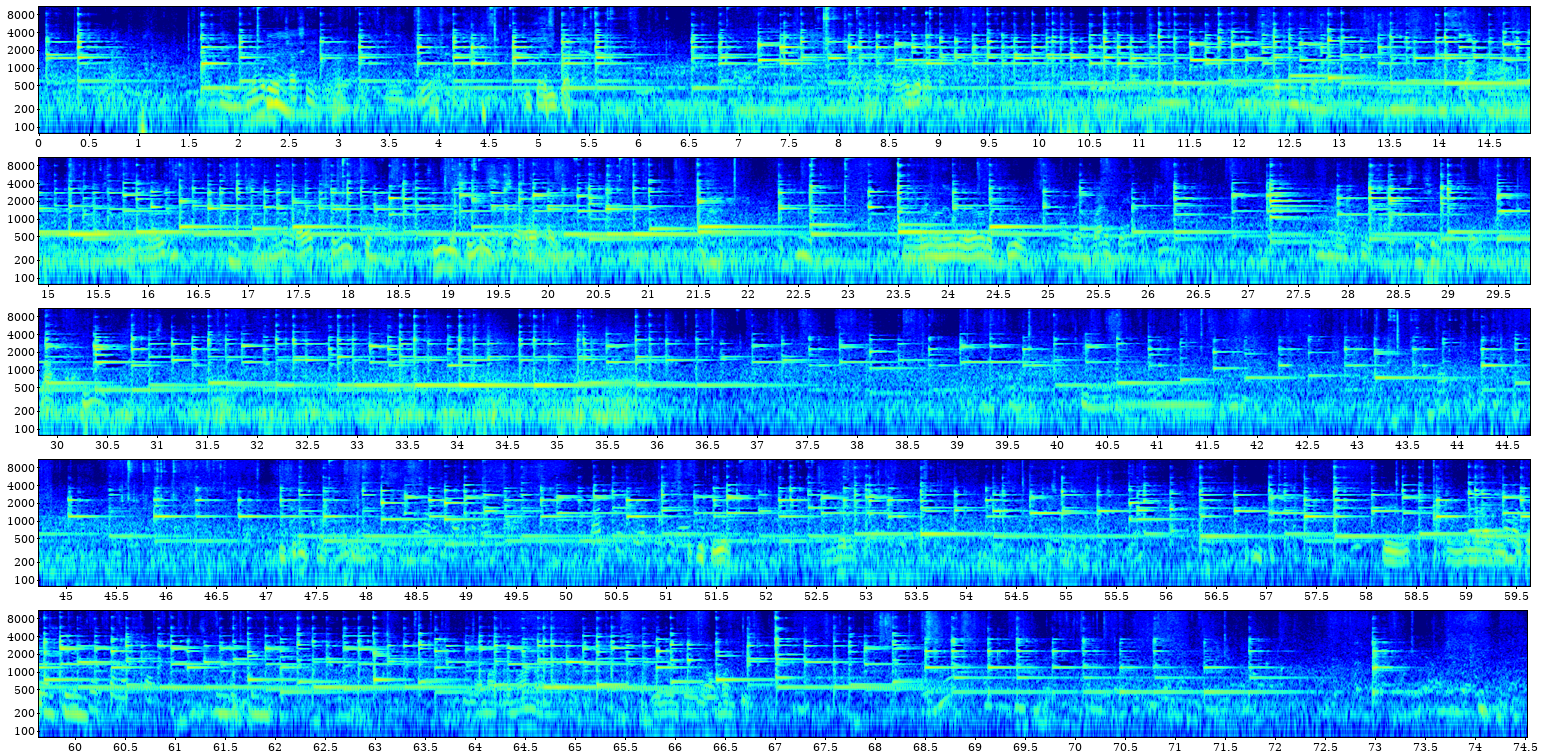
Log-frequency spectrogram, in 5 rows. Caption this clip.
Xylophone played in the distance by two musicians. This was recorded in El Konvent, Berga, Catalunya with a Zoom H4n Pro. (17-03-2017)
